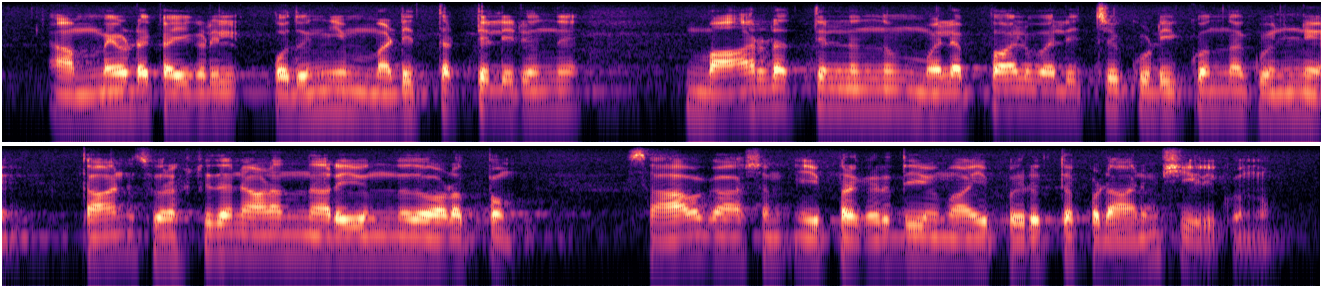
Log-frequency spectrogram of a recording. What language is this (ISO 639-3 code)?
mal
